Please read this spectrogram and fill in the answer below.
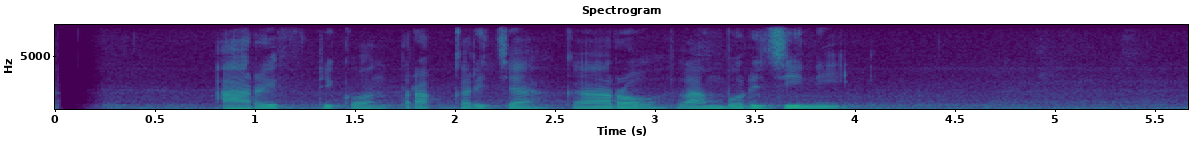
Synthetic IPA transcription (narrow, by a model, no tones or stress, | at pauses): ʔaɾɪfd̪̥i̤kɔnt̪ɾakːərd͡ʒakaɾolambʊrd͡ʒini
